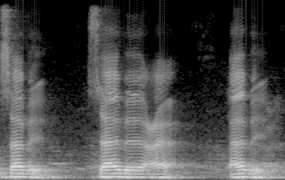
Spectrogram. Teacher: jangan ada hamzahnya ya, cukup pantulan di makhrajnya saja di syafatain. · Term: huruf ba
